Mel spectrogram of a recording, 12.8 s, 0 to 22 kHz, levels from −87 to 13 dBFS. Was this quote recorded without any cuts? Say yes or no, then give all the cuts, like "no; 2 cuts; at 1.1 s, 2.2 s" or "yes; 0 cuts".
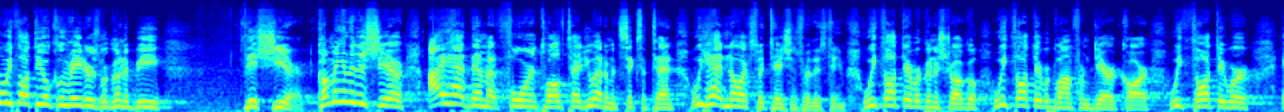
no; 1 cut; at 10.5 s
